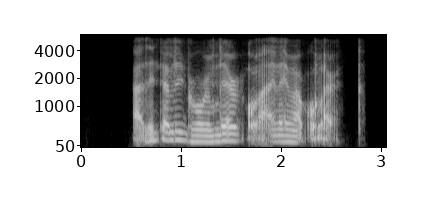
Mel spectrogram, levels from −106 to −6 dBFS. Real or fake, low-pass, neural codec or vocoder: fake; 5.4 kHz; autoencoder, 44.1 kHz, a latent of 192 numbers a frame, MeloTTS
